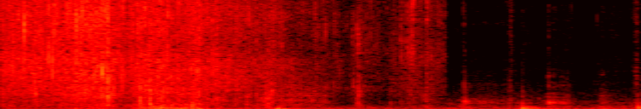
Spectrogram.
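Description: Bubble wrap crinkles and crackles close up.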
